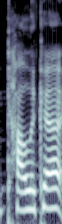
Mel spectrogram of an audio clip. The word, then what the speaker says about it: Callacher: So basically, my name's Callacher, and you're probably wondering how to spell that. So it's a bit like Gallagher, but you replace the G's with C's.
